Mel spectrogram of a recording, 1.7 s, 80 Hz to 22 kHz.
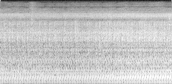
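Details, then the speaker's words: De'Longhi TrueBrew CAM51025MB shutting down after being switched off, rinsing by running water into the dirty-water tray over about 20–30 seconds. Steady buzzing pump hum with water moving through, even and unbroken; normal shutdown rinse. "anytime you open this up you'll hear water running it's kind of flushing out something and putting more water in the dirty water"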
